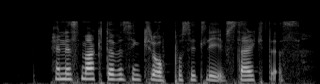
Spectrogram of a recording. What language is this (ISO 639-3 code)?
swe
